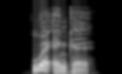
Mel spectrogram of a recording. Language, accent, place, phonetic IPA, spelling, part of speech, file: German, Germany, Berlin, [ˈuːɐ̯ˌʔɛŋkl̩], Urenkel, noun, De-Urenkel.ogg
- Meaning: 1. great-grandchild 2. great-grandson 3. later descendant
